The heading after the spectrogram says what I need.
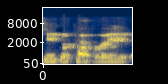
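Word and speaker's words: Knead Recovery: instagram is me and like needs like needing dough can you spell that out for some people yeah it's a k n e a d recovery um yeah instagram or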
